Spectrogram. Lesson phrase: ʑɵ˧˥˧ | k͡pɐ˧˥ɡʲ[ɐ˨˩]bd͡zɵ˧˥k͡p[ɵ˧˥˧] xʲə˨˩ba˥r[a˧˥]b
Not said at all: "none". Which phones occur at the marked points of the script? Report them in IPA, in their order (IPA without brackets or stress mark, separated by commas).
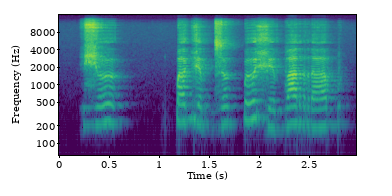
ɐ˨˩, ɵ˧˥˧, ɐ˧˥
